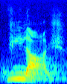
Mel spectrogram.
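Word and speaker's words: village: ভিলেজ মানে গ্রাম, ঠিক আছে, সেটা ফ্রেঞ্চে বলে ভিলাজ। তো এই দেখো শেষে যে জটা বলছি সেটা একটা আলাদা জ, এই যে উচ্চারণের মধ্যে একটা তফাৎ, এইটা অনেকে বুঝতে পারে না।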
